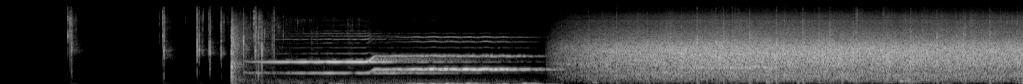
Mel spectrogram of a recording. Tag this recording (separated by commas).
inside a large room or hall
